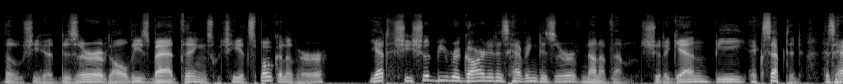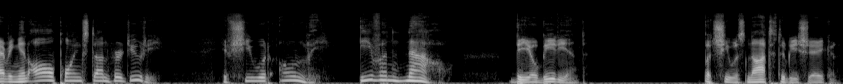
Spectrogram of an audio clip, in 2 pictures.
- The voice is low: Yes, low, 120 Hz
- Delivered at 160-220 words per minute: Yes, average, 185 wpm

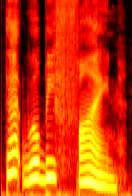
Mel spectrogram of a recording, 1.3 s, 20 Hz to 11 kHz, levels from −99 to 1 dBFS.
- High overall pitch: Yes, high, 205 Hz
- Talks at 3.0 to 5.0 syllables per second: Yes, 3.6 syllables/s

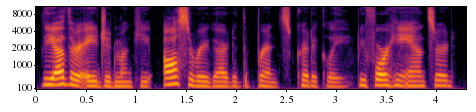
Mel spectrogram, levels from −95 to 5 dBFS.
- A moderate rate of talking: Yes, average, 165 wpm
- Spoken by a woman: Yes, female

